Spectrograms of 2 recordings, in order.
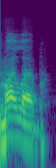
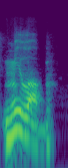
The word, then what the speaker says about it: MILAB: Если читать ее в транскрипции «My Lab», а правильно говорить «MILAB» – «Military Abduction» – «Военное похищение».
